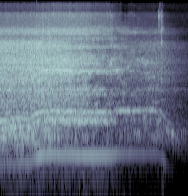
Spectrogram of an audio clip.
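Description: A steady, even motor hum with airflow rush runs cleanly without dropouts, then winds down smoothly at switch-off; the dryer is working properly.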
